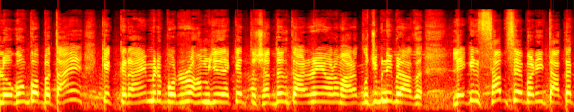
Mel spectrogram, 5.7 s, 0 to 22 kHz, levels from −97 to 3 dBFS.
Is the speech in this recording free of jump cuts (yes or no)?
yes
